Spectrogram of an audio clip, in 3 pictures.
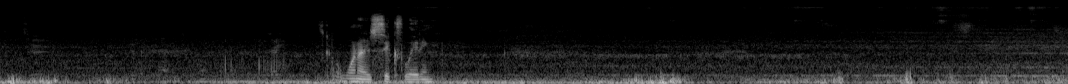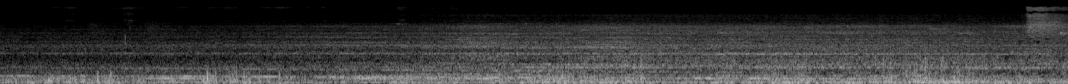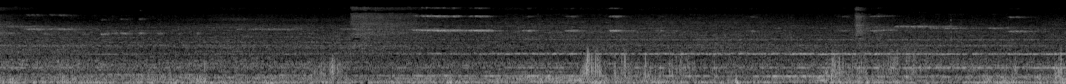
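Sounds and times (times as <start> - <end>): train wheels rumbling on rails: 4.2 - 32.0
high-pitched wheel squeal: 21.0 - 32.0.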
